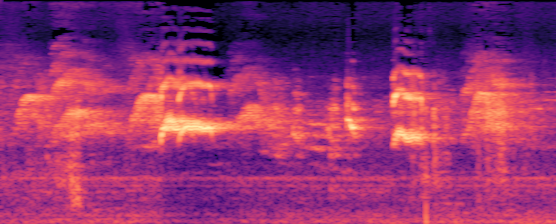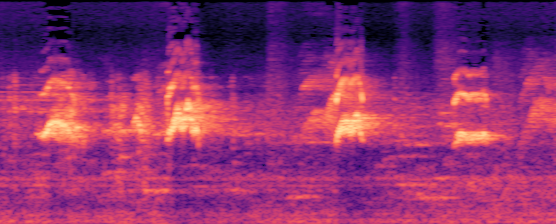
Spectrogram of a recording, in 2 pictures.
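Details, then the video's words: Cockatiel singing and chirping: short bright chirps and whistled notes come in bursts with pauses, over a steady low hum. "Cocktail singing and chiriping"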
